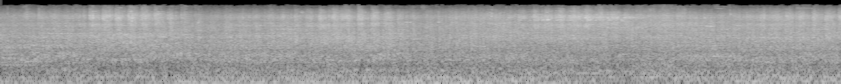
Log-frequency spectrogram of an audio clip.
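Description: Freight cars of a loaded rail train rolling past close by: a loud, steady noise of steel wheels running on the track.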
